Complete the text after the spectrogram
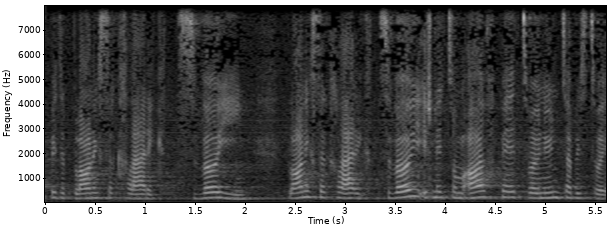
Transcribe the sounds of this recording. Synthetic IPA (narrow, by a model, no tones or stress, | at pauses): b̥ɪdəɾplɑːnɪksɛɾkχlæːɾɪkt͡svœʏ | plɑːnɪksɛɾklæːɾɪkt͡svœʏɪʃnɪt̚t͡sʊmɑːɛfpʰeːt͡svœʏnynt͡sæbɪst͡svœ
